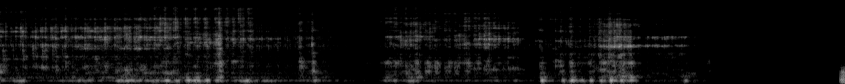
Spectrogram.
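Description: A woodturning lathe cuts a wooden burl bowl, the tool scraping and chattering in rough bursts with brief pauses, close and moderately loud, before stopping into near silence at the end.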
